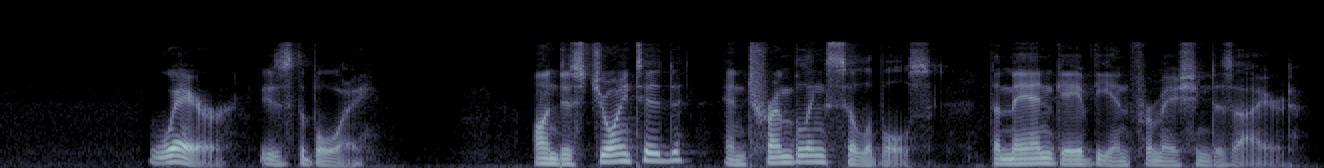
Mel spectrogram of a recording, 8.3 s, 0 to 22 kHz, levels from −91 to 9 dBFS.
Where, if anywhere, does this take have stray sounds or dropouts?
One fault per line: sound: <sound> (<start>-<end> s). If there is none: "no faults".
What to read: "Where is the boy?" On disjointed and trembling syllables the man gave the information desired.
no faults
